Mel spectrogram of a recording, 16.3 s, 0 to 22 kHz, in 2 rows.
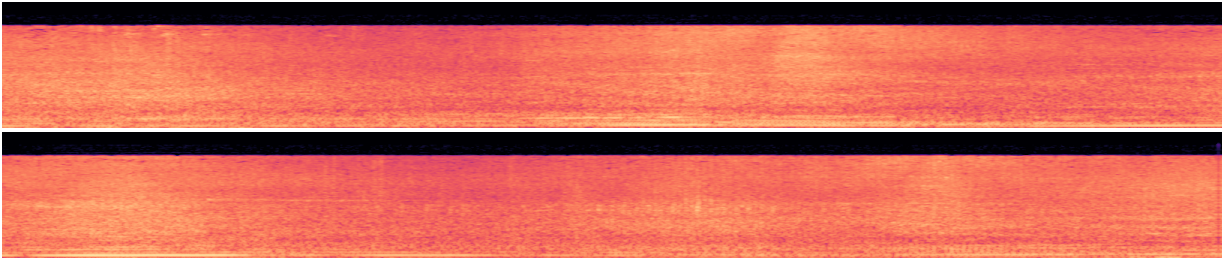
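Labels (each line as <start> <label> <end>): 0.0 A car passes by in an urban outdoor setting. 2.3
2.2 A motorbike with a low-pitched engine tone passes by. 7.1
7.0 A van passes by with a deep engine hum and moderate vibration. 11.8
11.7 A car passes by in an urban outdoor setting. 13.9
13.8 A vehicle passes by with an indistinct engine sound. 16.3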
